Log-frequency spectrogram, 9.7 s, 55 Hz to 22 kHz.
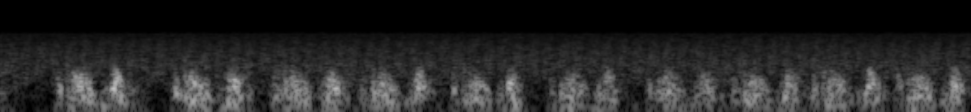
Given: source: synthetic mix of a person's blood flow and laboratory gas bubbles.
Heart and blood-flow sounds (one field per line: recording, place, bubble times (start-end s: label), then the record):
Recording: Doppler ultrasound of blood flow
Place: precordium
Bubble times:
no bubbles
From the record:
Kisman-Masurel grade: 000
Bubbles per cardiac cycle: 0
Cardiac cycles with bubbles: 0%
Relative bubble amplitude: no bubbles discernible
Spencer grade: 0 (complete lack of bubble signals)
